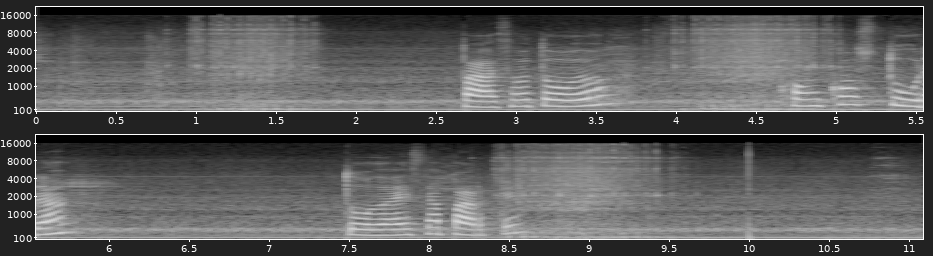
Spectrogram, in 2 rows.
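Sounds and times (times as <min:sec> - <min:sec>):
sewing machine stitching: 0:00.7 - 0:01.8, 0:03.8 - 0:05.2, 0:08.2 - 0:09.7.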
